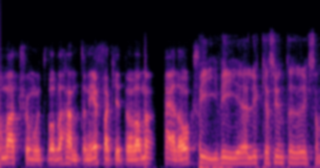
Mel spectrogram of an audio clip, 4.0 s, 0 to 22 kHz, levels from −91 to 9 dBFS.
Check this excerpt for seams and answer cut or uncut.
cut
